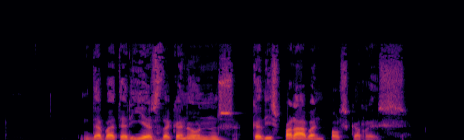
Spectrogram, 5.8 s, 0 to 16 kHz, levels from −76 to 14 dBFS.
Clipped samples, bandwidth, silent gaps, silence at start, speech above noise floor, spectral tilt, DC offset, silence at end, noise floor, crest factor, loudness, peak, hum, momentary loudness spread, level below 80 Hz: under 0.1%; 11.5 kHz; none; 1.05 s; 55 dB; -4.5 dB/octave; under 0.1%; 0.75 s; -75 dBFS; 20 dB; -20 LUFS; -2 dBFS; none; 14 LU; -66 dBFS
